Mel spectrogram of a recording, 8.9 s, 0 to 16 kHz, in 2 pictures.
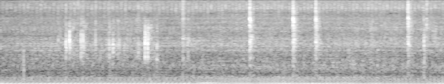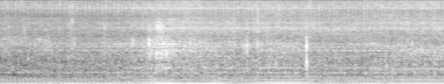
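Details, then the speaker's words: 2016 Mazda MX-5 Miata (ND) idling while the wheel is turned slowly toward full lock, as when parking. Scattered sharp front clicks and an occasional pop; driving is unaffected and the cause is unknown. "sometimes halfway though I get a click click and sometimes a click click pop kind of noise it hasn't affected the the way it drives or anything"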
